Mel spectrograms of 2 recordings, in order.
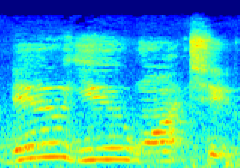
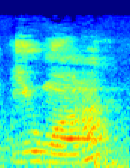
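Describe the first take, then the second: First: Every word is said fully at normal speed. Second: It is said faster, with 'want to' reduced. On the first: "That's the normal phrase" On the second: "Then faster"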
